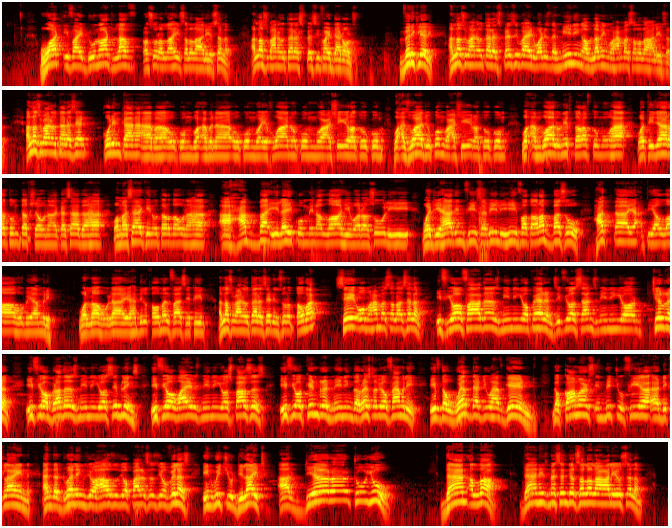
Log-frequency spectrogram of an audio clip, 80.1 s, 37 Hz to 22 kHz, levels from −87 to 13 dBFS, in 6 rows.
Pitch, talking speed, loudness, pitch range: 180 Hz, 110 wpm, -18 LUFS, 160-200 Hz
